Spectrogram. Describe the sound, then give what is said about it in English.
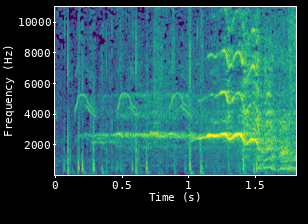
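A runaway horse's hooves clip-clop in a quick, steady rhythm while a shrill, wavering whinny rises over them and grows louder toward the end. “Whoa, horse, whatever your name is! Whoa! Hold your horses, horse!”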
